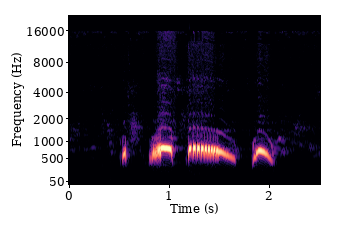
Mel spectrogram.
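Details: Spotted dove calling in the thúc and gáy gọi style: a short clipped note, a rising hoot, a long pulsing coo that slides downward, and a final arched coo.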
